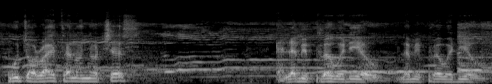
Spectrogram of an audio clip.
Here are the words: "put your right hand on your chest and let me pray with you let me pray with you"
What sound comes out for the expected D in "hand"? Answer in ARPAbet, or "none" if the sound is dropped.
none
